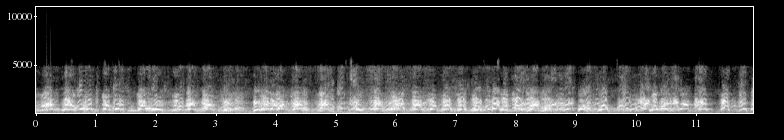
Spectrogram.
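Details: Fighting Kangals produce a continuous mass of gruff barks, whining yelps and growls, densely layered and loud throughout with only brief dips.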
